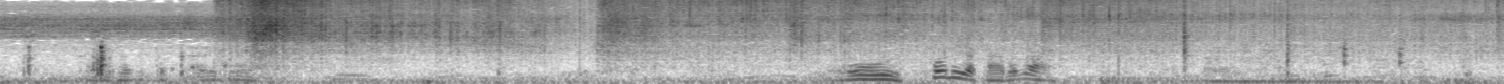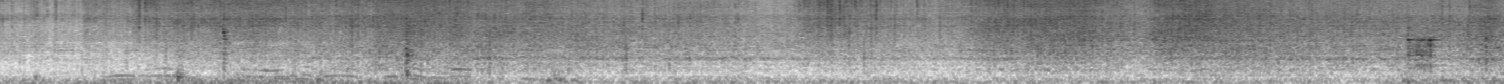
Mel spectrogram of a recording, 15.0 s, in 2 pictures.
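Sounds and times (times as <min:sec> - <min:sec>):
food sizzling on griddle: 0:00.0 - 0:15.0
tongs clicking on pan: 0:08.4 - 0:10.8, 0:14.4 - 0:15.0.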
